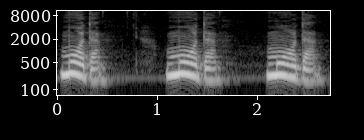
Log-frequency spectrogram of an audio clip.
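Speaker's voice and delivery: Мода with a full open O in the first syllable; Russian stressed O. Shown as a demonstration. Teacher models Мода for students, clear stressed O. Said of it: "O is stressed here".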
